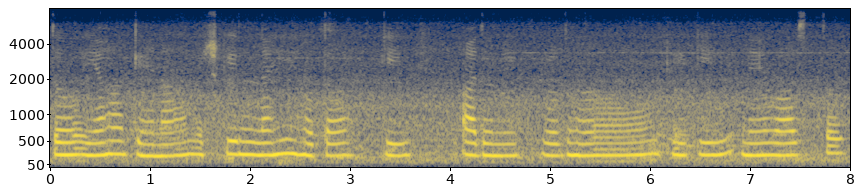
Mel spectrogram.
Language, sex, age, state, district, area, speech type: Hindi, female, 18-30, Madhya Pradesh, Harda, urban, spontaneous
